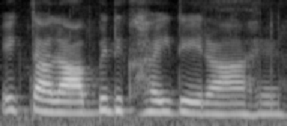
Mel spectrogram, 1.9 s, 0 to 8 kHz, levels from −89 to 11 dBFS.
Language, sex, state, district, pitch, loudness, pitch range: Hindi, female, Chhattisgarh, Bilaspur, 230 Hz, -15 LUFS, 200-255 Hz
